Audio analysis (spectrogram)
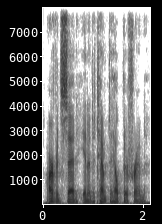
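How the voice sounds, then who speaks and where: Male narrator for prose fiction, low-pitched voice, scripted storytelling read. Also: level tone, fairly quick, a bit bright, a little hiss or hum.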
